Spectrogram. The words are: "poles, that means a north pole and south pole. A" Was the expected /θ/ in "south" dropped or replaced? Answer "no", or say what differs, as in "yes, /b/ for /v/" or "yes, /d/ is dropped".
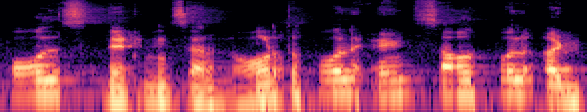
yes, /t/ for /θ/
